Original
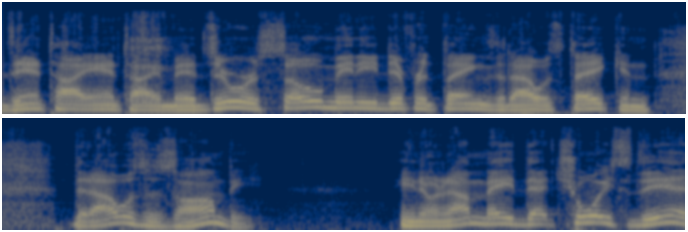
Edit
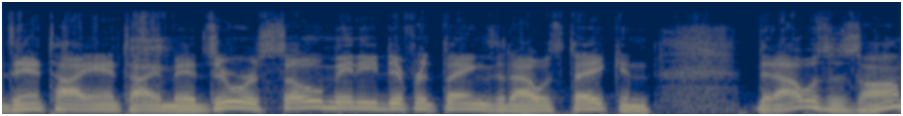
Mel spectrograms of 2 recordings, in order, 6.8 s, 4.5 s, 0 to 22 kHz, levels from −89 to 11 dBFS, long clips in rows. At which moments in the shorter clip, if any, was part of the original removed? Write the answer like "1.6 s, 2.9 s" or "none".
none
